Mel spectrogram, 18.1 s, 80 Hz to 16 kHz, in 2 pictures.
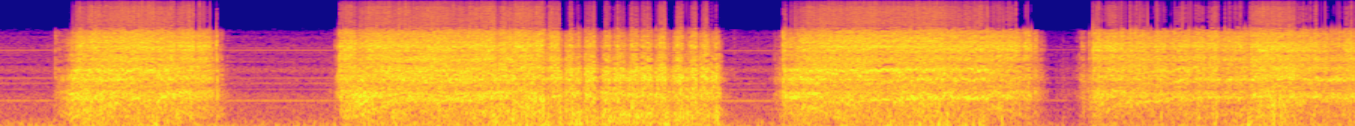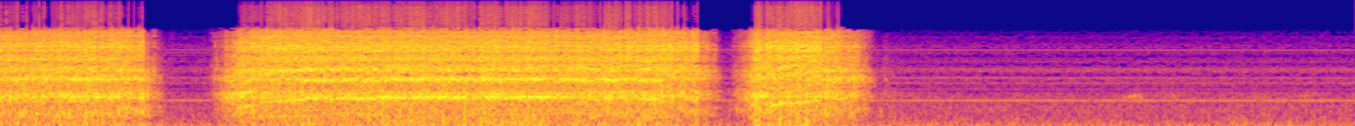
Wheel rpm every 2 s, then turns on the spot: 60, 100, 80, 130, 200, 140, 210, 50, 0.
4-8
